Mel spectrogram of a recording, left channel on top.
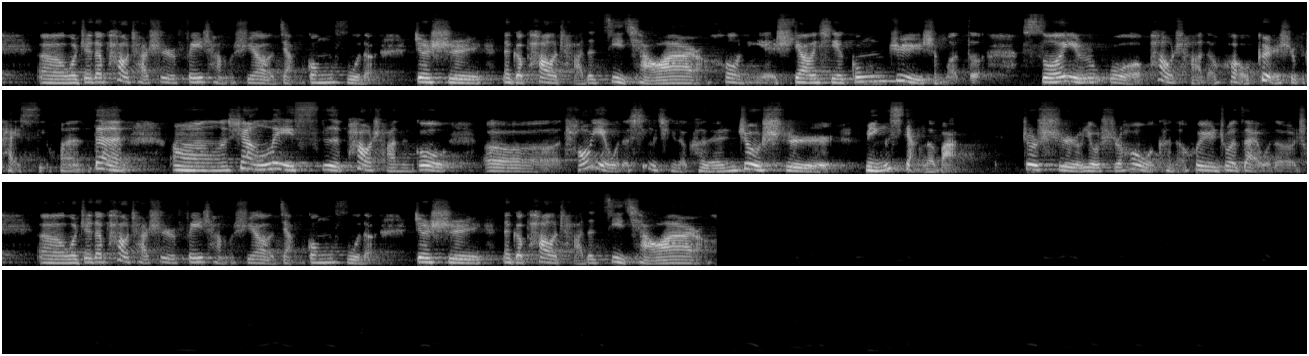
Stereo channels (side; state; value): right; drops out; at 7.2 s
